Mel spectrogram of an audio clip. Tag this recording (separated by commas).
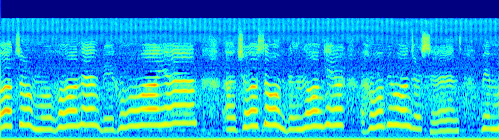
Child singing, Female singing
